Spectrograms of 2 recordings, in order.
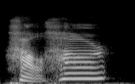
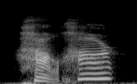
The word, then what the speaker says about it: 好好: 请好好照顾自己。在这里第二个好是没有声调。没有声调。请好好照顾自己，请好好照顾自己。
